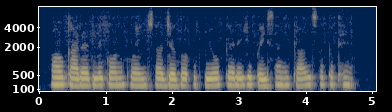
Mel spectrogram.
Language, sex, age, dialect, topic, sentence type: Chhattisgarhi, female, 25-30, Northern/Bhandar, banking, question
